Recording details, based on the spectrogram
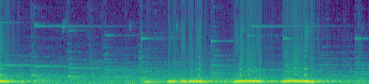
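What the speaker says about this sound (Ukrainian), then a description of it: "послухайте, як кричать сови." Several owl hoots in close succession, clear and fairly loud over a low steady background.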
